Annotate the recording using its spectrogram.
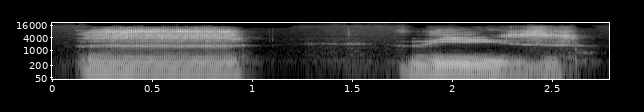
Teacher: the s makes a z sound like zebra. Z. You have a voice. You have vibration.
